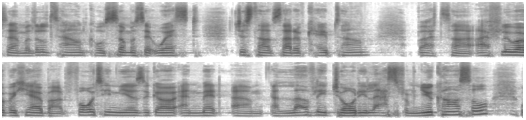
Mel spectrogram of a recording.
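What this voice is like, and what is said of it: South African accent. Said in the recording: “I'm South African, as you can hear from my accent”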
